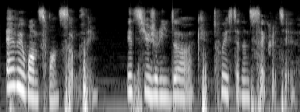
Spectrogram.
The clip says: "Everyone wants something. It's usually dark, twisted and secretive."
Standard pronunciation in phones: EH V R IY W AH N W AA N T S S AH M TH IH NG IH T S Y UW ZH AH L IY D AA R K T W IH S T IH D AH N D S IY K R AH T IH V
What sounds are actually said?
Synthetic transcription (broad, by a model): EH V R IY W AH N W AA N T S S AH M TH IH NG IH T S Y UW ZH AH L IY D AA R K T W IH S T IH D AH N S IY K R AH T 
